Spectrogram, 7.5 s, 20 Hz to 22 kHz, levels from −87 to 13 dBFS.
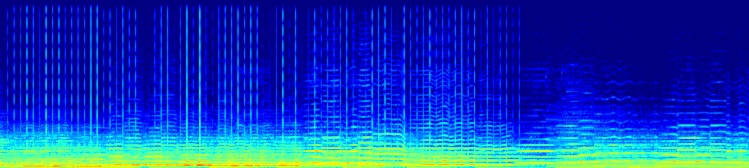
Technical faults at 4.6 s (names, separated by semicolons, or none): periodic USB or driver dropouts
